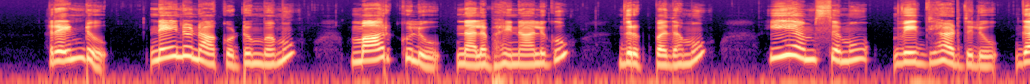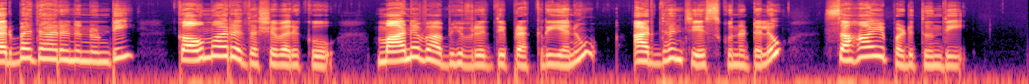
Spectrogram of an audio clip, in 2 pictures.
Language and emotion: Telugu, neutral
